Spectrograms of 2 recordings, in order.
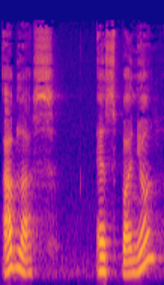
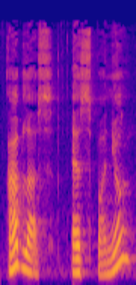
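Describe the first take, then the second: No difference in how they are said.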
